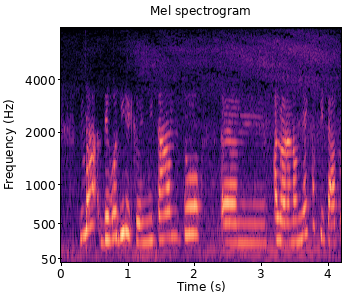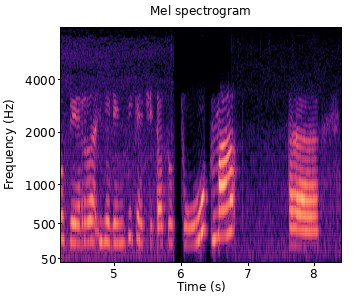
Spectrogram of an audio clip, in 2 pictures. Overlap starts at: none

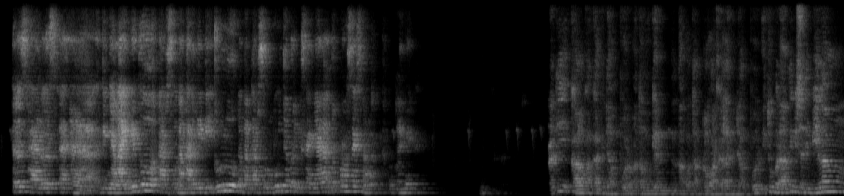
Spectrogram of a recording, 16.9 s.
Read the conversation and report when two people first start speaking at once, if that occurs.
none

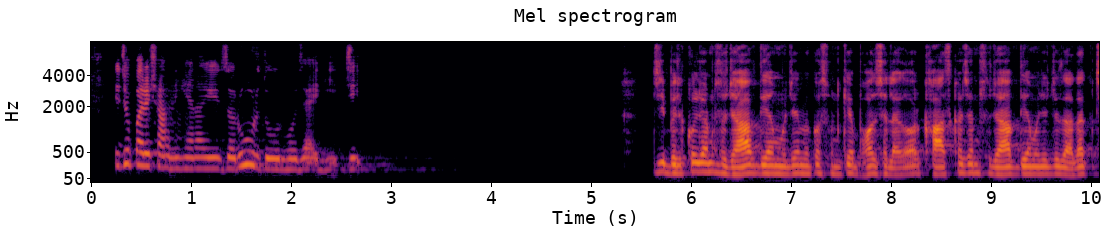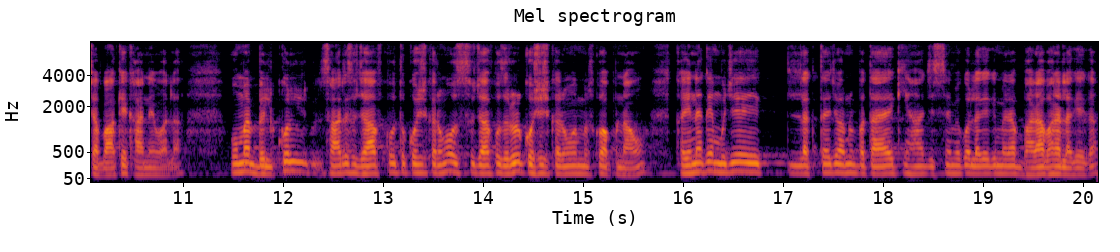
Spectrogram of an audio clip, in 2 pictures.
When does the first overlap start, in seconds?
none

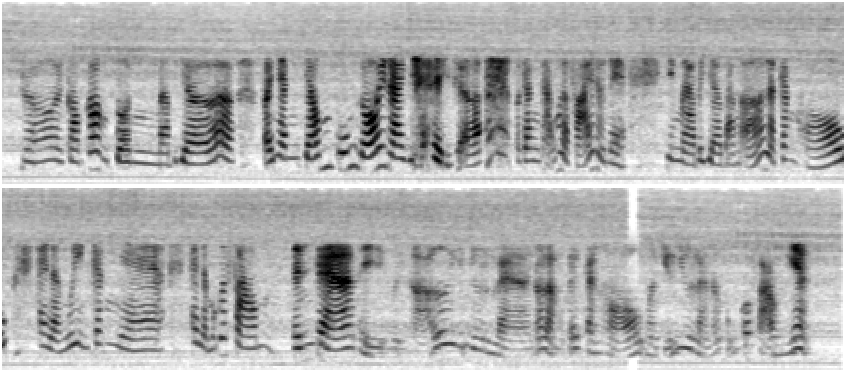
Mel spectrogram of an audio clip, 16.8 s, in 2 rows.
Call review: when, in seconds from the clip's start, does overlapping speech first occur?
none

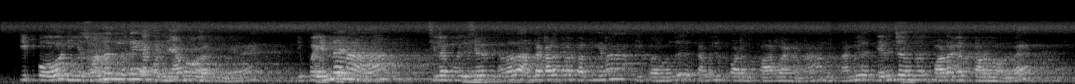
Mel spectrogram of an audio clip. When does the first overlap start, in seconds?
0.9 s

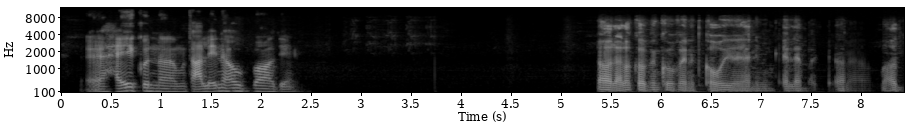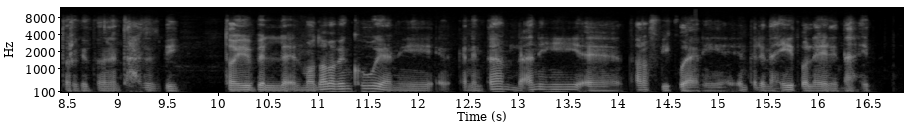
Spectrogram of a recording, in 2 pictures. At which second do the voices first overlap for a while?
none

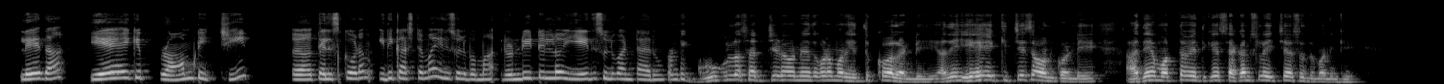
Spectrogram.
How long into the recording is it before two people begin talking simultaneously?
none

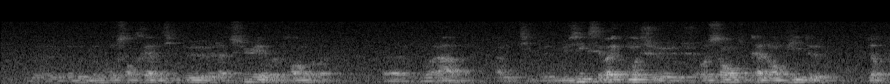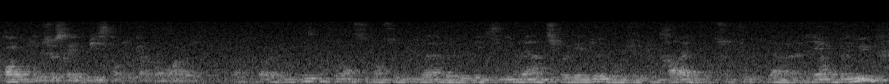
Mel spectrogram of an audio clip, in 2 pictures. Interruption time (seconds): none

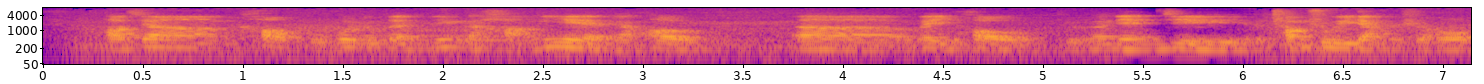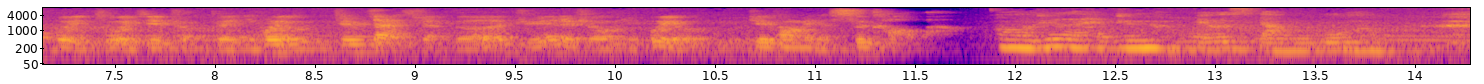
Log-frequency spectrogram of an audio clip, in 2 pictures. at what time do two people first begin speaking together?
none

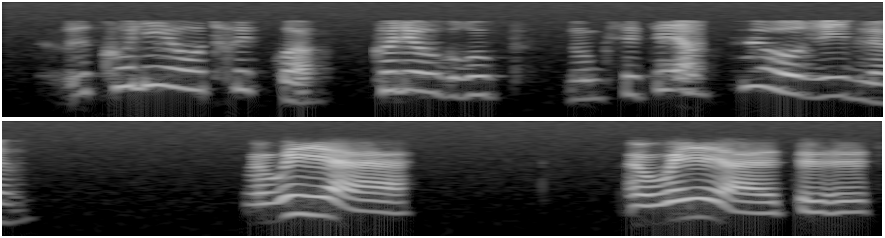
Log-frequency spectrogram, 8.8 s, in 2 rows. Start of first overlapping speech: none

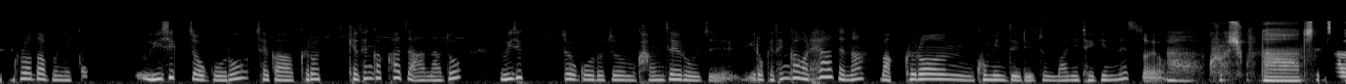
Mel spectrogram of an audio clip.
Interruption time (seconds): none

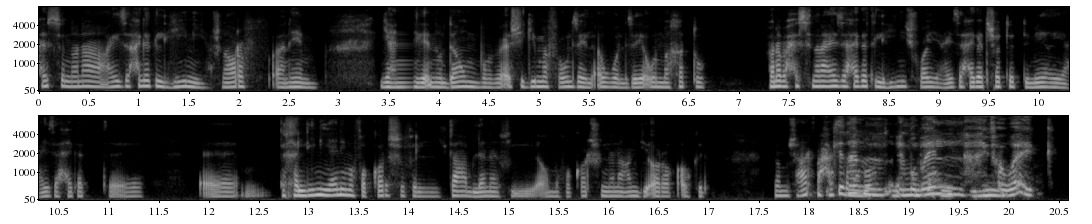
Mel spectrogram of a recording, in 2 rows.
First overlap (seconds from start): 18.2 s

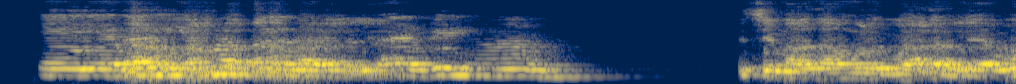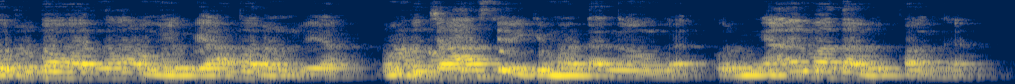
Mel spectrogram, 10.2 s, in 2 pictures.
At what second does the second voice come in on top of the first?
0.6 s

